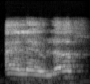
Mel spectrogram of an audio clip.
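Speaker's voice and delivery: lightly done mock British accent; a smooth British greeting to the girl. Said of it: "You put an accent on".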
